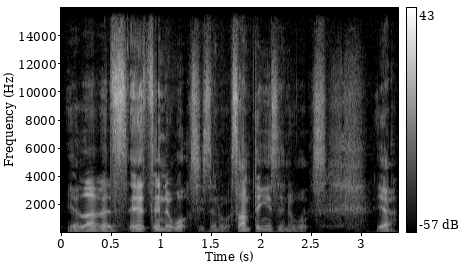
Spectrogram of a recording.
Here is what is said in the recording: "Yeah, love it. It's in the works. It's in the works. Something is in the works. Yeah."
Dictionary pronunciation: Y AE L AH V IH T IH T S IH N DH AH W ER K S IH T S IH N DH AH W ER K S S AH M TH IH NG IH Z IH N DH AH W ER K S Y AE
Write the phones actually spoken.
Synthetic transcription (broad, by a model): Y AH L AH V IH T IH T S IH N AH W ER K S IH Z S IH N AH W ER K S S AH M TH IH NG IH Z IH N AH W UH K S Y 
